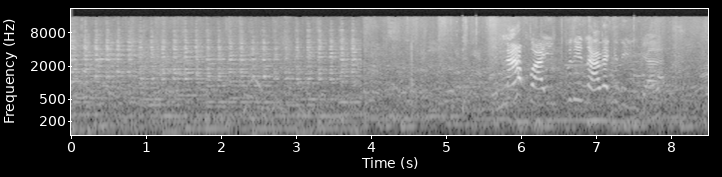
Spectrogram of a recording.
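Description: Outdoor crowd murmur with music playing in the first half. Later, a child's high voice yells out loudly twice in quick succession, about six and seven seconds in.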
